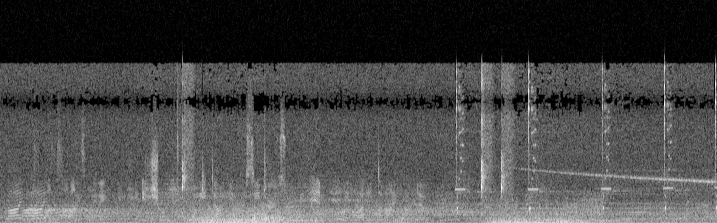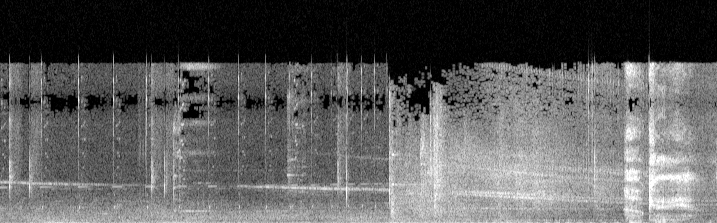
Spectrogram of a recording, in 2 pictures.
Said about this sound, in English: Docking completed.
